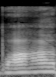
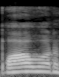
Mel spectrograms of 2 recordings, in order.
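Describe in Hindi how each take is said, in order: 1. शब्द के बीच में कोई w की ध्वनि सुनाई नहीं देती। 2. शब्द के बीच में w की ध्वनि सुनाई देती है। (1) "वो पार होता है" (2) "वह वो पावर नहीं होती"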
